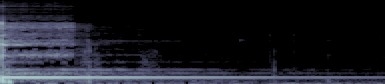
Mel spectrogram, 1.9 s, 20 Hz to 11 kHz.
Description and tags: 96kElectricKalimba - K4clean
Tones from a small electric kalimba (thumb-piano) played with healthy distortion through a miniature amplifier.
